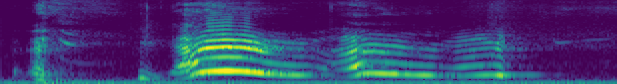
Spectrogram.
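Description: A dog whines and cries in a few drawn-out, wavering howls rising and falling in pitch, clear, with no barking and no one talking.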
